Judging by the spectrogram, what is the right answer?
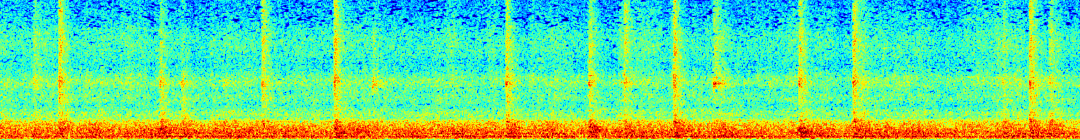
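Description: Steady hum and hiss with a low steady drone, broken by scattered light clicks and taps as the wrap reel's metal swift and folding arm are handled and yarn skeins are lifted off.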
